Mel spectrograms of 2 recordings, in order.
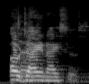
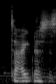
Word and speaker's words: Dionysus: Dionysus.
